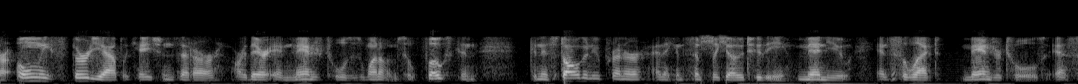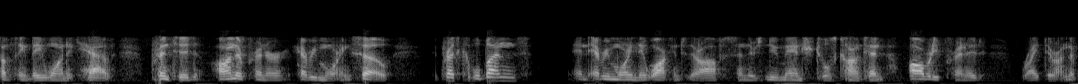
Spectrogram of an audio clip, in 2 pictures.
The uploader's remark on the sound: November 2011 Conference Call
